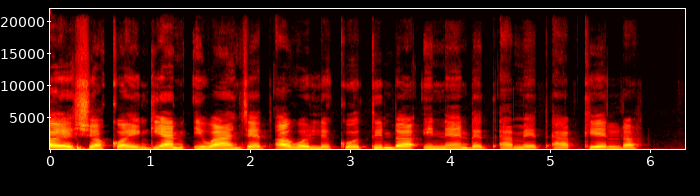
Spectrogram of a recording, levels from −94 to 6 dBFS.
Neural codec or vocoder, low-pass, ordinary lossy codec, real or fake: vocoder, 44.1 kHz, 128 mel bands, Pupu-Vocoder; none; none; fake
